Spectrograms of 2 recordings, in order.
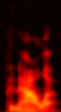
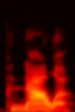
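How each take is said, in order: Both takes have the same delivery.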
